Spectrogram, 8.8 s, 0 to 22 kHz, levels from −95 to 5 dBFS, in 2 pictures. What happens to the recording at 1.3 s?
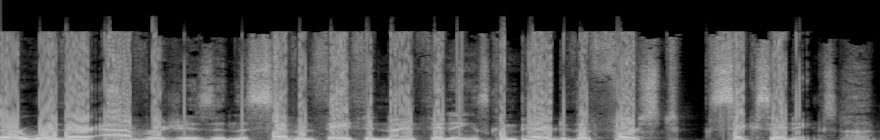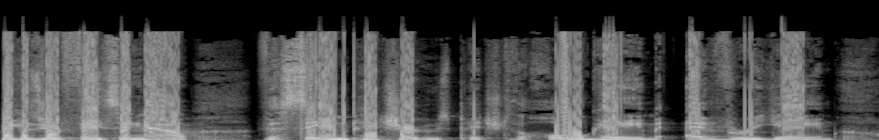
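At 1.3 s you're hearing integer overflow, which runs through the whole clip. The speech is pushed about 12 dB too hot, so the loudest peaks, around one percent of samples, wrap to the opposite sign instead of clipping, giving harsh, violent cracks.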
